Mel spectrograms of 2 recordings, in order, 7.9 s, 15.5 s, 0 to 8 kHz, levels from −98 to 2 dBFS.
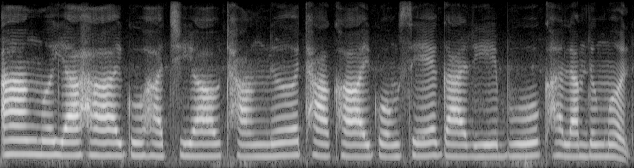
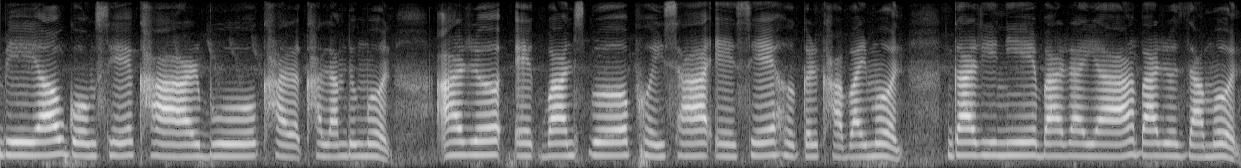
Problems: none marked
